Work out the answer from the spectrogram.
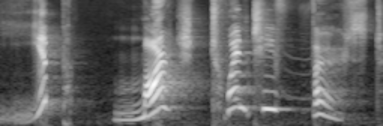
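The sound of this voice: A character voice is being put on here. Its pitch is extremely high.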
